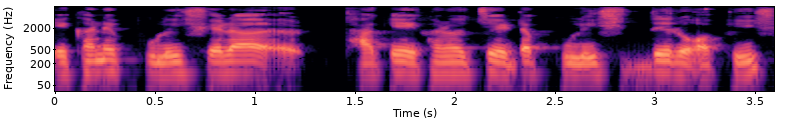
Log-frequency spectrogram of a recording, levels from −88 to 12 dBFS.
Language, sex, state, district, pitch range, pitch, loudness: Bengali, male, West Bengal, Kolkata, 110-125 Hz, 115 Hz, -17 LUFS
